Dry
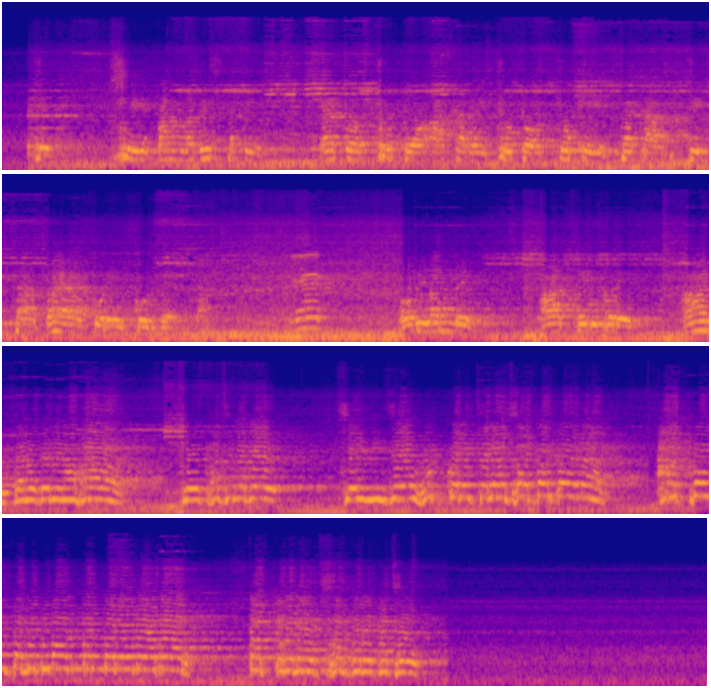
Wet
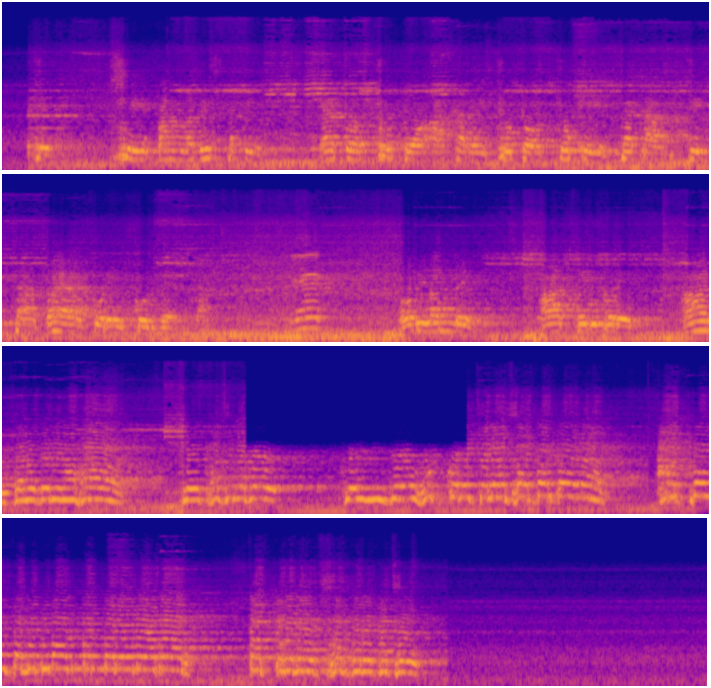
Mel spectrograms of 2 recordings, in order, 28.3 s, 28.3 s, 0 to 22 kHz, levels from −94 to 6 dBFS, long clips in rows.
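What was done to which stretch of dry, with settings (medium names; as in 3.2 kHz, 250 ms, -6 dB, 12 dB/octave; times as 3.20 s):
16.57–18.79 s: elliptic low-pass 1.7 kHz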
